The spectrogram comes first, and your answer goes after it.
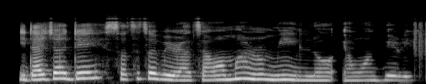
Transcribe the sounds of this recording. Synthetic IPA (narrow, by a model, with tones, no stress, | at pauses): i˨da˨˦d͡ʒa˦de˦sɔ˧ti˦to˦bi˨ɾa˨ta˨w̃ɔ̃˧mãː˦ɾ̃ũ˦mĩ˨˦˨lɔ˧ɛ˨w̃ɔ̃˧ɡ͡be˦˨ɾe˧˨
